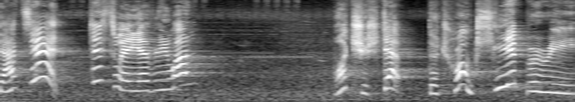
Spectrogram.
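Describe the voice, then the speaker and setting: A cartoonish character voice at an extremely high pitch, fairly slow, with long, frequent pauses and clear background noise. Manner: bubbly, excitable.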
